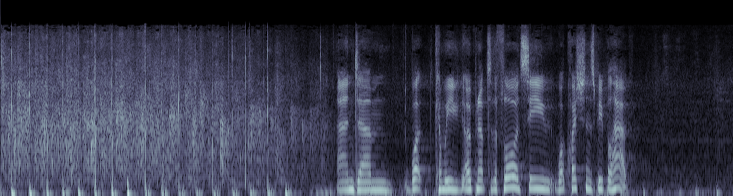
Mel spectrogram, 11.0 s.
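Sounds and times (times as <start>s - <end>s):
audience applause: 0.0s - 5.0s
speech: 5.1s - 9.6s.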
